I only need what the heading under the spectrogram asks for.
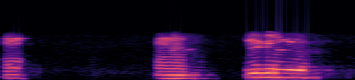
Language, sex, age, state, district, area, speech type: Bengali, male, 30-45, West Bengal, Paschim Bardhaman, urban, conversation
